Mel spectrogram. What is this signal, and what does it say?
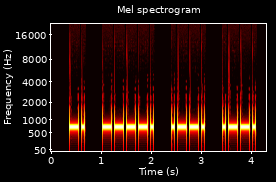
Morse code, heard as a keyed tone, about 20 wpm, spaced as for 15 wpm, 700 Hz. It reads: N9PP
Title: 186 Lesson 30g - Letter b - Call Signs 20wpm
